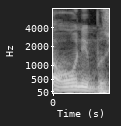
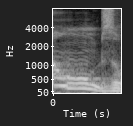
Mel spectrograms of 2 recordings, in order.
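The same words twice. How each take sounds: First: Said in the usual way. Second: "ônibus" squashed into two syllables, "ombs"; toddler mispronunciation. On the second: Shown as a demonstration. Child still learning to say "ônibus", middle syllable swallowed. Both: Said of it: "Criança não fala ônibus já de cara".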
